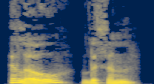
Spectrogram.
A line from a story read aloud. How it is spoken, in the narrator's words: the gray ghost replied, her tone sour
